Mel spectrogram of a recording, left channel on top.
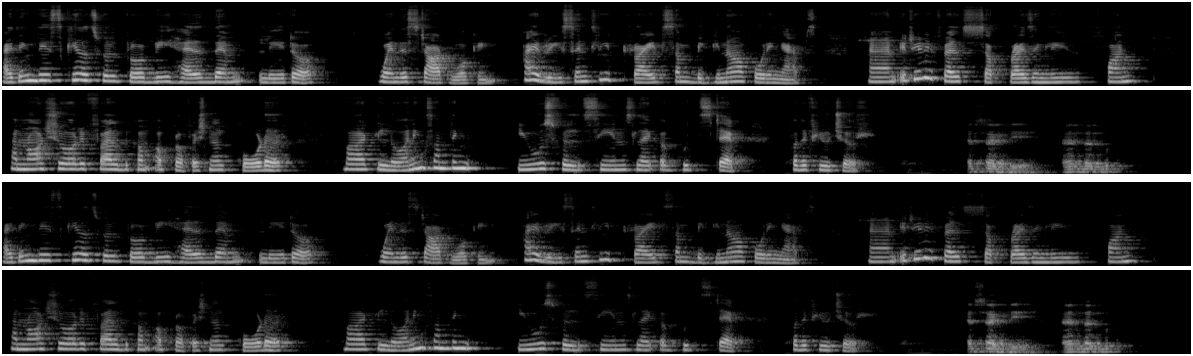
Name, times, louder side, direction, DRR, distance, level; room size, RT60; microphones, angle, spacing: voice 1, 0.0-3.2 3.8-4.9 5.2-8.0 8.7-11.4 12.0-14.8 15.3-19.3 19.8-20.6, left 4 dB, 50° left, 0.5 m, -26 dB
voice 2, 21.5-23.0, right 1 dB, 70° right, 3.0 m, -33 dB
17.5 x 9.5 x 4.7 m
head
